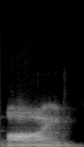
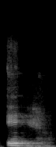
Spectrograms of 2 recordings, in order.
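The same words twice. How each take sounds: First: The vowel sounds like the one in find. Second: The vowel sounds like the one in thin. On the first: "and in find" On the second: "the letter I in thin"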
